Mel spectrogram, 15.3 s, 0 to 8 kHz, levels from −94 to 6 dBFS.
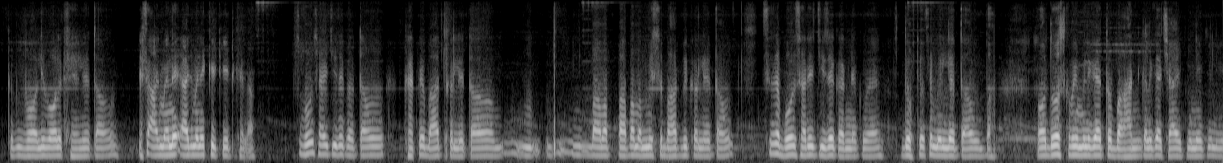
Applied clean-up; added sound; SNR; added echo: neural separator model SepFormer DNS4.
